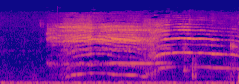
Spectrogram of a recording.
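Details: Rescued kitten at Purrfect Pals shelter, part of an abandoned litter, being petted and scratched indoors; one long plaintive meow lasting about a second and a half, rising slightly then tapering, in a quiet room.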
